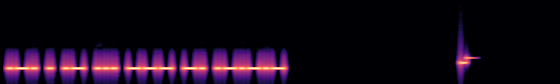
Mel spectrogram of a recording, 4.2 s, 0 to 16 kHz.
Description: Morse code, heard as a keyed tone, about 40 wpm, 700 Hz. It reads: REASON.
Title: Sentences from Top 700 Words 40wpm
